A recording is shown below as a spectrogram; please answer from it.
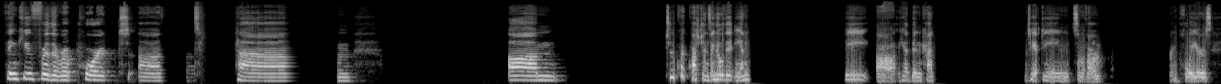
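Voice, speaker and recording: A woman's voice: medium pitch, creaky, low-quality recording. Woman on a choppy, breaking-up call. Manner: halting, asks questions in short bursts. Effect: choppy, breaking-up video call audio with dropouts. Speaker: city council member. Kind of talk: remote meeting question.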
